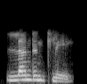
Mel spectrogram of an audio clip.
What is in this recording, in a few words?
"London clay", Indian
